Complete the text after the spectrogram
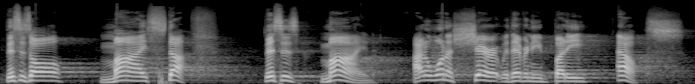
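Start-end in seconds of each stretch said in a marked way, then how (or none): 0.0-3.7 slow, with "my" and "mine" hit hard; stressed my. Shown as a demonstration. Preacher spelling out the verse's emphasis, slow and pointed on "my". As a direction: drag out "This is all my stuff", punching "my" and "mine". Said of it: "Did you hear the emphasis?".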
